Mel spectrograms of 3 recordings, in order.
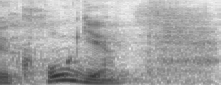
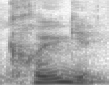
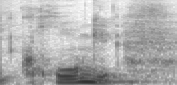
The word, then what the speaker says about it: Krug: Parce que moi je dis Krug mais en fait c'est Krug.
